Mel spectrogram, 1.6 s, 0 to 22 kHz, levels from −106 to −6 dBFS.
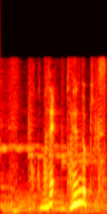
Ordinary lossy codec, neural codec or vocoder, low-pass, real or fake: none; vocoder, 22.05 kHz, 80 mel bands, Vocos; 7.2 kHz; fake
